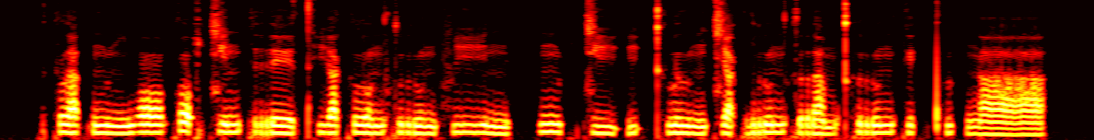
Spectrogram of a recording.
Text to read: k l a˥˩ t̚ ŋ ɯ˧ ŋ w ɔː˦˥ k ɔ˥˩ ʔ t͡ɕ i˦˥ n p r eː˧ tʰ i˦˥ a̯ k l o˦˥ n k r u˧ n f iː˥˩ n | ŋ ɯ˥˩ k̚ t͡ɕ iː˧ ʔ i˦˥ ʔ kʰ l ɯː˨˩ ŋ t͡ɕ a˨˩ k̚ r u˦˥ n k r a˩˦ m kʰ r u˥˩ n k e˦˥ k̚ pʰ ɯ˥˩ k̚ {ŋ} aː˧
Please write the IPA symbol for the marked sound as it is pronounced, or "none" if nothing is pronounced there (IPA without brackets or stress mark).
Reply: ŋ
